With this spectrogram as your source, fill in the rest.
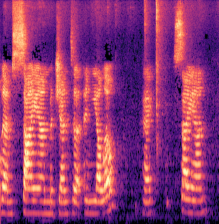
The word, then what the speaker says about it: cyan: cyan yellow and magenta cyan is a blue it looks kind of like turquoise but we call it cyan it's spelled cya n what are the primary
